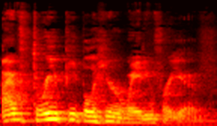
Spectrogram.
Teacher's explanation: when we're not emphasizing it we can drop the H sound and the a sound will sound like a schwa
